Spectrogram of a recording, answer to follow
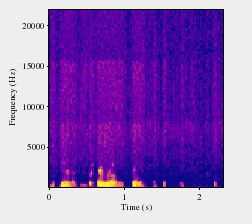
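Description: Faint, choppy snatches of a voice, short broken murmurs that grow sparser and trail off.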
